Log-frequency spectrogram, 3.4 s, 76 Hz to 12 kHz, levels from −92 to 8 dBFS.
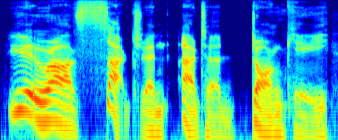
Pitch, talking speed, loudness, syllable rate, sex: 120 Hz, 105 wpm, -17 LUFS, 3.2 syllables/s, male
